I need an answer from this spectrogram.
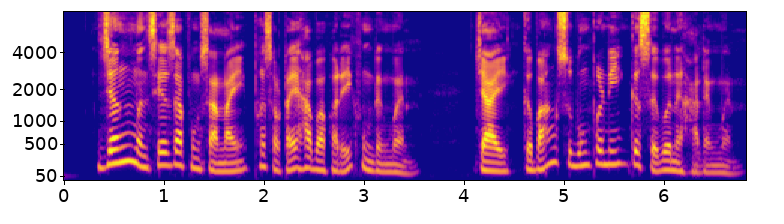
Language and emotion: Bodo, happy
